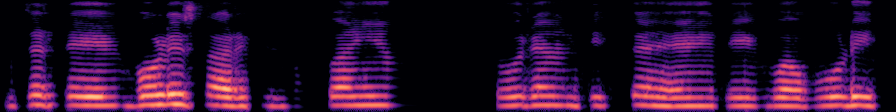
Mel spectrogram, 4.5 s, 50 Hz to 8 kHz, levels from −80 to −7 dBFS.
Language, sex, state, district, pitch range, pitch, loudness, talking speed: Rajasthani, female, Rajasthan, Nagaur, 220-235 Hz, 230 Hz, -27 LUFS, 175 wpm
